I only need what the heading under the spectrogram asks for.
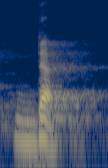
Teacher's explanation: द जब आप कहते हैं तो आपकी tip of द tongue is touching एल्वीलर ridge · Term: एल्वीलर साउंड्स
